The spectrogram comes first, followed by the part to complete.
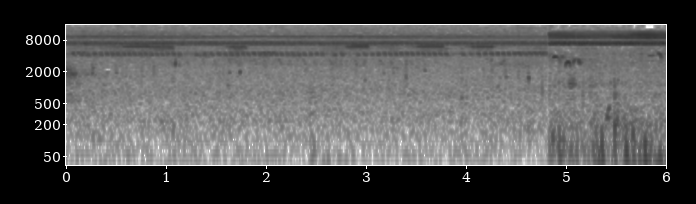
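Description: Insects trilling steadily in a high pitch, with a second, higher chirp starting and stopping every second or so. Near the end a low rumble comes in and the insect sound changes.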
